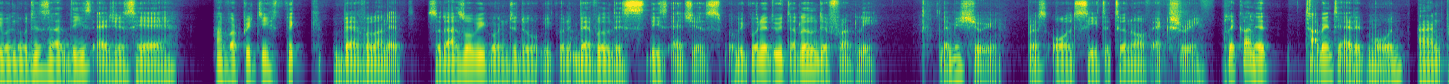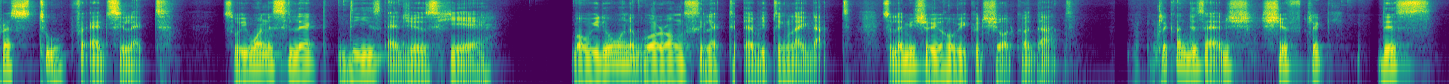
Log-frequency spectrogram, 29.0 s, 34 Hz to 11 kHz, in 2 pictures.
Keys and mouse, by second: 7.7 click, 8.8-9.3 drag, 11.0 alt+z, 13.1 Tab, 14.2 shift+click, 14.6 click, 15.0 2, 15.5 click, 16.0 shift+click, 17.1 click, 18.4 shift+click, 20.8 shift+click, 21.4 shift+click, 22.1 click, 22.7 click, 24.1 alt+a, 24.4 click, 25.1 shift+click, 25.4 shift+click, 26.2 click.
